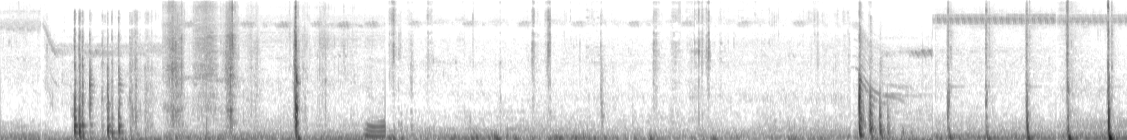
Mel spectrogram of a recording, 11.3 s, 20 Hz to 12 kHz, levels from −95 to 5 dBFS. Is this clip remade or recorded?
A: recorded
